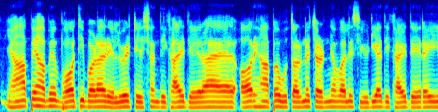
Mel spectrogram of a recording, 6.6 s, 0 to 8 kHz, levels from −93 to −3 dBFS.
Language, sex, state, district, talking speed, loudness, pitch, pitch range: Hindi, male, Jharkhand, Sahebganj, 200 wpm, -16 LUFS, 145 Hz, 140-150 Hz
